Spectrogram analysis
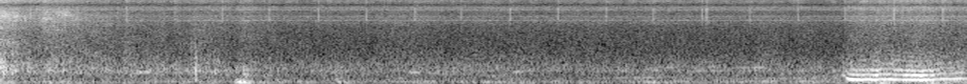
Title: My cat snoring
